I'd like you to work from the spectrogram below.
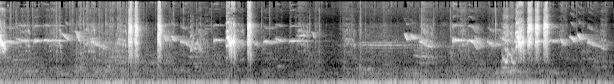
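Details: Baby budgerigars (bajri birds) warbling in twisting whistled phrases, interrupted by sharp, loud clicking cracks around two and three and a half seconds and a rapid cluster of clicks near eight seconds; otherwise quiet between phrases.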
